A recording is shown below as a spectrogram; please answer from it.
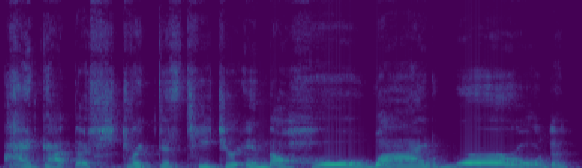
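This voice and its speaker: A woman's voice: on the high side, lively intonation, slow pace, darkish tone, pitched above the performer's own voice. A woman voicing a whiny, complaining young schoolboy in a storybook read-aloud. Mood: grumbling. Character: young schoolboy, grumbling and put-upon.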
